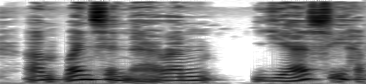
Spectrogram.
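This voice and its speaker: A man's fairly high voice with vocal fry. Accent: English. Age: 60s. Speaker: abuse survivor vlogger. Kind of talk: personal storytelling. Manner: hesitant, many ums.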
